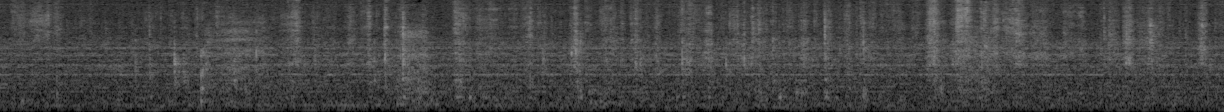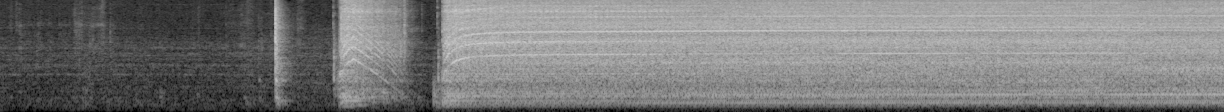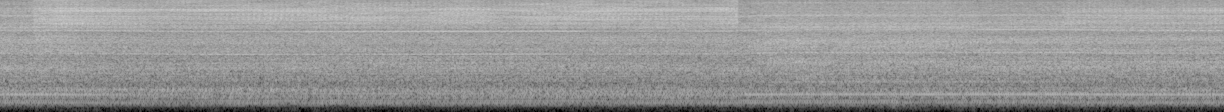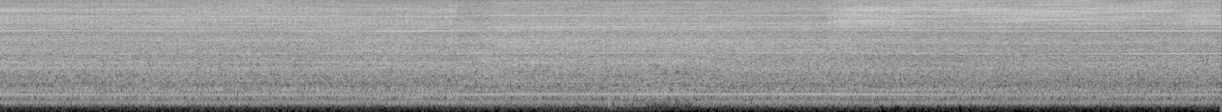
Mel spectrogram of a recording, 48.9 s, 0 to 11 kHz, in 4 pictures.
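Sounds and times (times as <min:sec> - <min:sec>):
belt sharpener whining: 0:15.6 - 0:48.9.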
